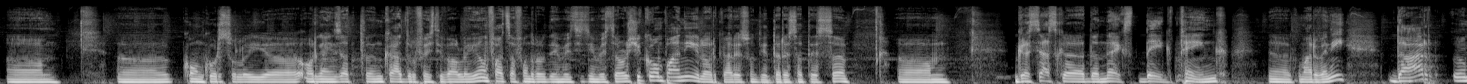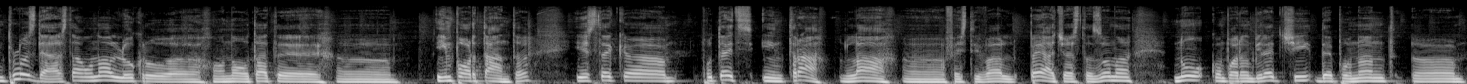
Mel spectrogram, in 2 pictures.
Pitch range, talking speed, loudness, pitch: 115-155 Hz, 100 wpm, -15 LUFS, 130 Hz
